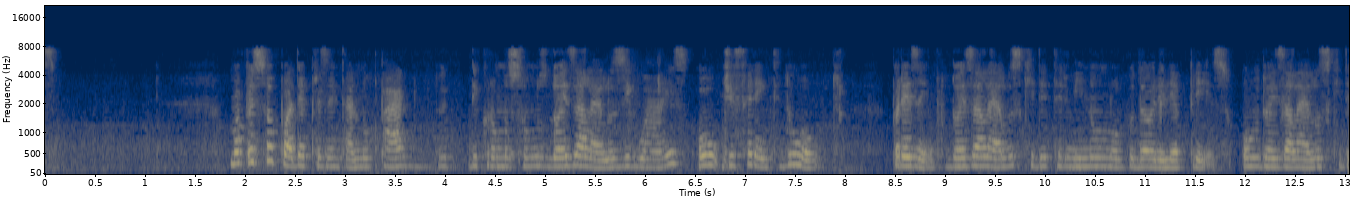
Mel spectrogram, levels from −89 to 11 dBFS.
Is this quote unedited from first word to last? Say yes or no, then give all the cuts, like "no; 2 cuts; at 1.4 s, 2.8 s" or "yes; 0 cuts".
no; 1 cut; at 6.8 s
